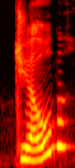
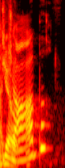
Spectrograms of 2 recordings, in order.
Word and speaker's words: Job: So just before, for clarification, that's pronounced Job, not Job.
